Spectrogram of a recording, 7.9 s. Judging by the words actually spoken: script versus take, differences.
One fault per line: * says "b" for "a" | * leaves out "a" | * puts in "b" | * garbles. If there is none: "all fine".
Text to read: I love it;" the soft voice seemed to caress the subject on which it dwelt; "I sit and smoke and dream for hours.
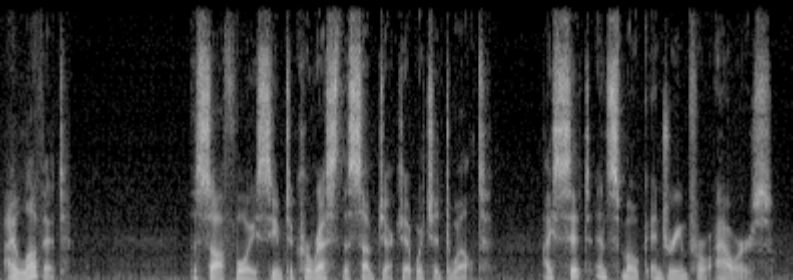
* says "at" for "on"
